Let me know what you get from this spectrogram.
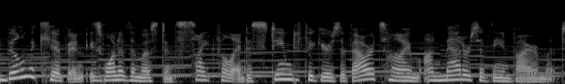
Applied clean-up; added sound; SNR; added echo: none; Wind instrument, woodwind instrument; 18 dB; none.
